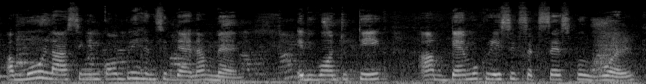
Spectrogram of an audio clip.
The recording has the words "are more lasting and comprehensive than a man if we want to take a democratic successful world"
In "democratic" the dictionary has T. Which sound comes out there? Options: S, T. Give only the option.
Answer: S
